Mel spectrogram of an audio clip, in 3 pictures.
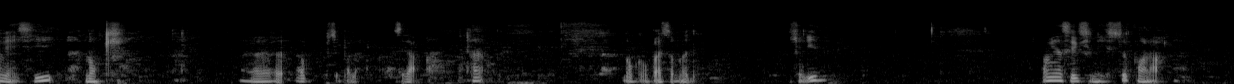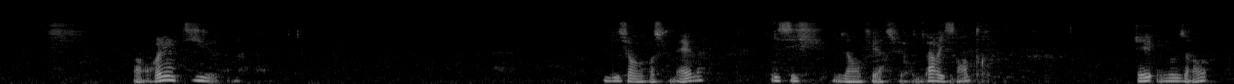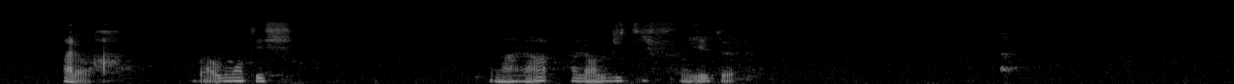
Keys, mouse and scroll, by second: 1.6 KP_1, 8.2 click, 8.8-10.7 middle drag, 11.1-13.0 right drag, 14.2-16.0 drag, 19.9-21.8 drag, 22.9-24.8 middle drag, 24.1-26.2 drag.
